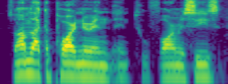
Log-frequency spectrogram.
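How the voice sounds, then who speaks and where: A man's voice: medium pitch, steady tone, fairly quick, a little mellow, clear, resonant tone, dry recording, clean studio sound. A young man from the Netherlands, a rapper talking casually as a podcast guest, loose and peppered with "you know what I'm saying.". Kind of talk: casual interview conversation.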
